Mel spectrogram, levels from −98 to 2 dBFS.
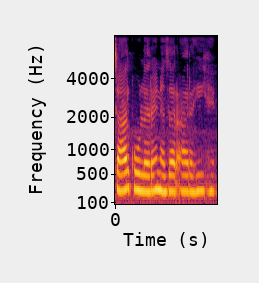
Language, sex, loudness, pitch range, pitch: Hindi, female, -14 LUFS, 240-255 Hz, 245 Hz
